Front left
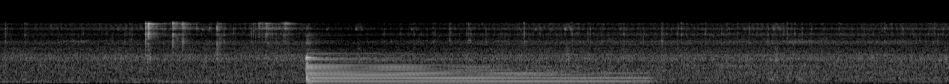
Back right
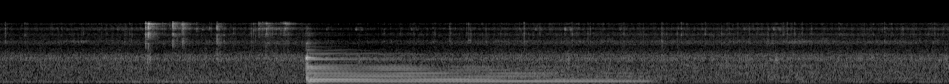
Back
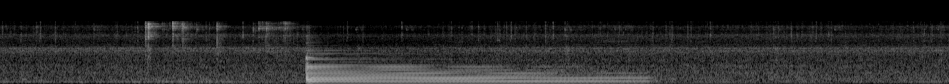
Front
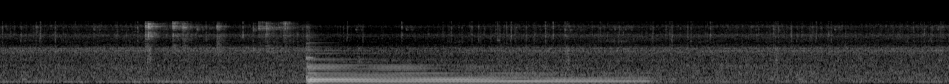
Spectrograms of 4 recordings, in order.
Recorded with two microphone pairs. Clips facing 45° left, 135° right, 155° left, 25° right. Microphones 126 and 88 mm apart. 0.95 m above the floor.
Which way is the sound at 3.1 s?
120° left.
